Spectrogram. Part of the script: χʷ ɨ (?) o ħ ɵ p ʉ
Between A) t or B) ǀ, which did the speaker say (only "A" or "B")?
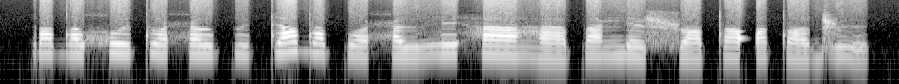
A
